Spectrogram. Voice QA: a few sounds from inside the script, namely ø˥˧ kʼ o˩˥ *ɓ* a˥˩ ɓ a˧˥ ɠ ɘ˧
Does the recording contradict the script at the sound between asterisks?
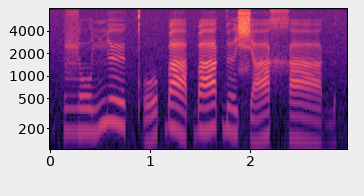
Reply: no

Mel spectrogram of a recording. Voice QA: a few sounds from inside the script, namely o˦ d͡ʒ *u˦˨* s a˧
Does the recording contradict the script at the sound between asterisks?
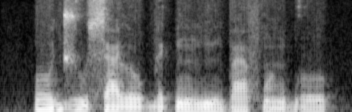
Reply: no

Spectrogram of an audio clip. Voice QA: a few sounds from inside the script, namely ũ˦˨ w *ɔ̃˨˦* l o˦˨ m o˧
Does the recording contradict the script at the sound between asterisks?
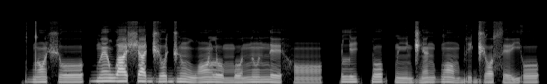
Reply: no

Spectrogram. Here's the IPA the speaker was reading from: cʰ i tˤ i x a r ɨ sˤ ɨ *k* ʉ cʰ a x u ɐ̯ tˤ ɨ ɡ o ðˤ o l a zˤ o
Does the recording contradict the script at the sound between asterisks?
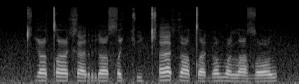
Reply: yes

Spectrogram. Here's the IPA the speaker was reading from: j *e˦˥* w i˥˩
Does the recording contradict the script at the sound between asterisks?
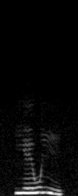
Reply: no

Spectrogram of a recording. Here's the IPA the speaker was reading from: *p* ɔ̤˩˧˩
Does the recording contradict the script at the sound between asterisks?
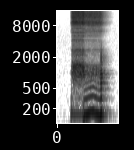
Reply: yes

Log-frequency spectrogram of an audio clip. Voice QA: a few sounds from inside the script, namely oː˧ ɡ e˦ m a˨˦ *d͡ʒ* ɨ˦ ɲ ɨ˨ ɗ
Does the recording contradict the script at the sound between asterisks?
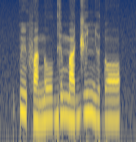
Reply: no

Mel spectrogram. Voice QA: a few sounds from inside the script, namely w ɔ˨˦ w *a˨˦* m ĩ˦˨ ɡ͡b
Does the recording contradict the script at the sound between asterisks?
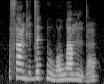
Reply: yes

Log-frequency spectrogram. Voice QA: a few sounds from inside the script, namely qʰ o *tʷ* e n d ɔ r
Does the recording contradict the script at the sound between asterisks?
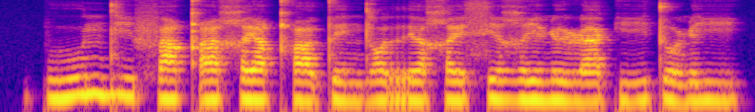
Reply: yes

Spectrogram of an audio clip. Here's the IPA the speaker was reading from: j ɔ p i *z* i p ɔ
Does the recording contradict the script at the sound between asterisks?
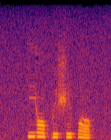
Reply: yes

